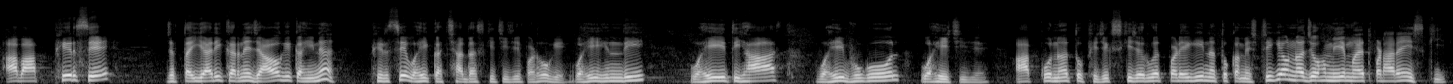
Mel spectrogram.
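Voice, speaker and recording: A male teacher gives students an earnest motivational lecture, repeating himself and posing questions he answers. His voice sits a little high for a man. The sound is dry and slightly muffled. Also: a little mellow, no room sound. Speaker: coaching teacher. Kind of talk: motivational talk to students during a maths class.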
